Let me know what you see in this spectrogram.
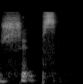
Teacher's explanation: when it comes after an unvoiced sound like p, as in shop, it's an unvoiced s.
